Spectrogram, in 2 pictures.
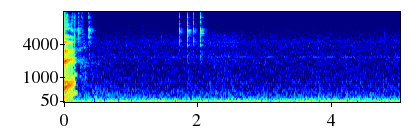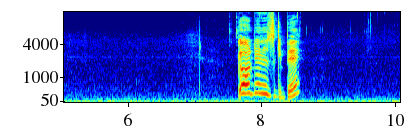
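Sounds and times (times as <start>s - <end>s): computer mouse clicks: 1.7s - 2.2s.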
